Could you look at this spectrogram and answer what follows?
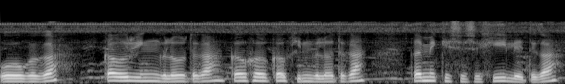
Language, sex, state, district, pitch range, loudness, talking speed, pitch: Wancho, male, Arunachal Pradesh, Longding, 135-170 Hz, -16 LUFS, 150 wpm, 160 Hz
